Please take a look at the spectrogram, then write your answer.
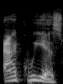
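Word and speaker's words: acquiesce: e c e Aces I know it is spelled in a way and pronounced in a different way but it is aqus what does it mean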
